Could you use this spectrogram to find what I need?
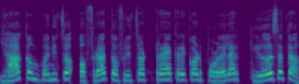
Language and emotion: Goan Konkani, disgusted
